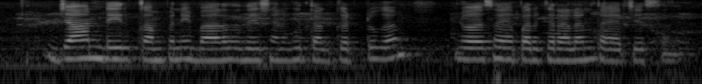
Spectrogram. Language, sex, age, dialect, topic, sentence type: Telugu, female, 31-35, Telangana, agriculture, statement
